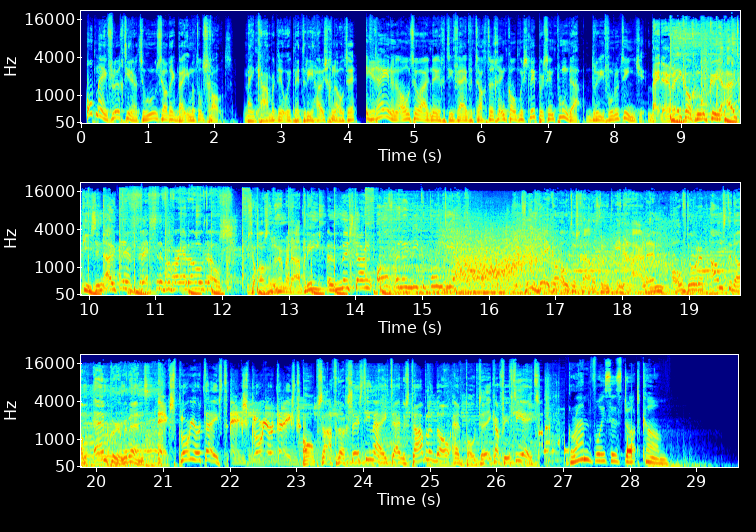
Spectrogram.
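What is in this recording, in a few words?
DUT M, Dutch male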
